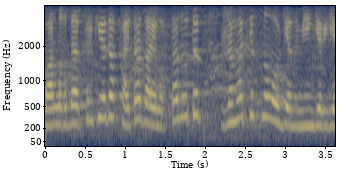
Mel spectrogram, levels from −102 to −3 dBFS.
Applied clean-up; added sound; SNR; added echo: none; Human group actions; 19 dB; reverberation time 1.3 s.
